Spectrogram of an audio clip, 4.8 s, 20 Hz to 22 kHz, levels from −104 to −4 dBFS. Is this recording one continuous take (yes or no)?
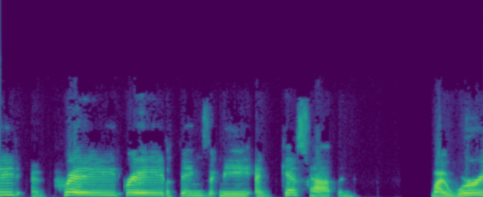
no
